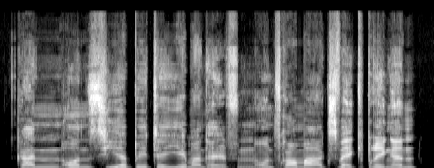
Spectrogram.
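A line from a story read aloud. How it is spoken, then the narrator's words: Calling to colleagues. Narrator (German): rief seinen Kollegen zu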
